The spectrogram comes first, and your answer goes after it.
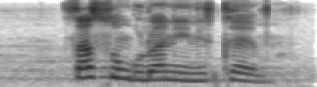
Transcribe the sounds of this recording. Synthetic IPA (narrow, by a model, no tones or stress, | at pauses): sasuŋɡʱulwaninisi̥ǀʰɛːmʱa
